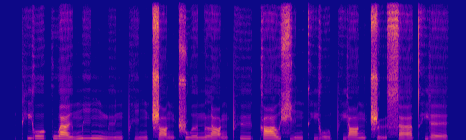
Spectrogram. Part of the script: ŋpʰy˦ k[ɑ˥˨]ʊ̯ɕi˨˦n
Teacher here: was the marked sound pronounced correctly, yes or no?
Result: no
